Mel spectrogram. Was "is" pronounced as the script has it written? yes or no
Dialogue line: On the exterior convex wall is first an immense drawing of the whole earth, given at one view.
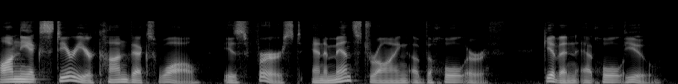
yes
